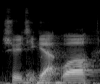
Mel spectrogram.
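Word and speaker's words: Ncuti Gatwa: so i'm hoping i'm saying that right as shooty get well i'm excited for it yeah same i mean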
